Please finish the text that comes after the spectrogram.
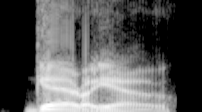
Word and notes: gherao: British English

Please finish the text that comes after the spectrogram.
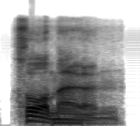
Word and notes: hormone: British English

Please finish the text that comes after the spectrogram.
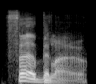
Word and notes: furbelow: British English

